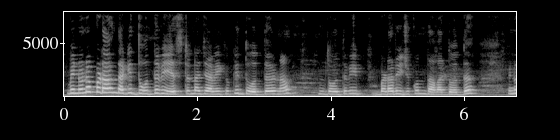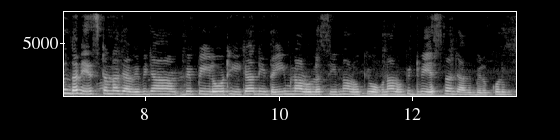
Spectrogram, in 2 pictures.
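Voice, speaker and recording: Her voice sits high and warm at a normal speed. A middle-aged home vlogger with a Punjabi accent, she chats casually to viewers as she tells a story, sounding fretful and exclamatory, repeating herself and checking that they agree.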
